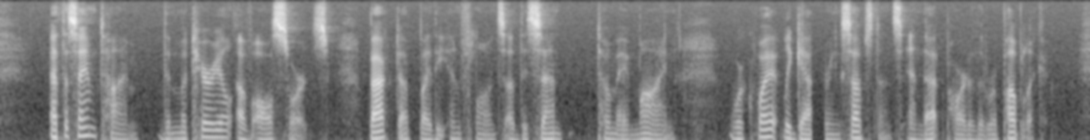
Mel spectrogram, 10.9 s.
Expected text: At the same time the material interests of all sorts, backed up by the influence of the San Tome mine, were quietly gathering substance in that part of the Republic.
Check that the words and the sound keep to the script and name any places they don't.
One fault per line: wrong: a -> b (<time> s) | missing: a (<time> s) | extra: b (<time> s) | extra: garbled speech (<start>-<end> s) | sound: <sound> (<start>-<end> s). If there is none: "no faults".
missing: interests (2.3 s)
sound: dropout (8.1-8.3 s)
